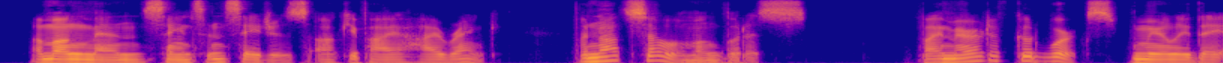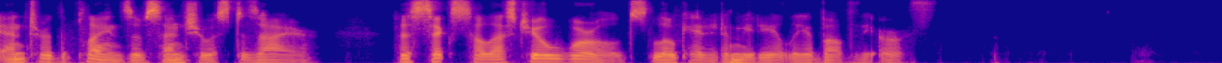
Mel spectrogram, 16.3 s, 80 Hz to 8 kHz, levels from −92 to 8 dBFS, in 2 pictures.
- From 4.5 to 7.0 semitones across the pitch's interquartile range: No, average, 2.7 semitones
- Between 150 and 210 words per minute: No, slow, 135 wpm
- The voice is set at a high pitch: No, low, 100 Hz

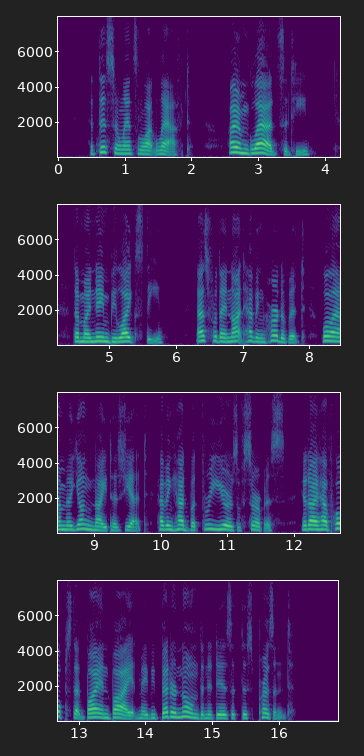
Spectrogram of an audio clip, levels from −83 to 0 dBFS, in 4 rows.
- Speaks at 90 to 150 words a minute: No, average, 200 wpm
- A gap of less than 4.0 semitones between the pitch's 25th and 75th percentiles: Yes, average, 3.6 semitones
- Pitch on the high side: Yes, high, 225 Hz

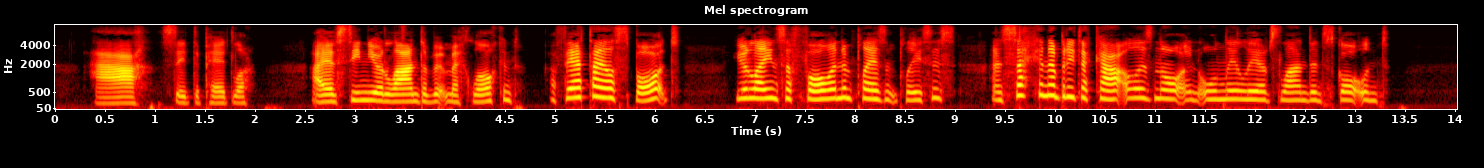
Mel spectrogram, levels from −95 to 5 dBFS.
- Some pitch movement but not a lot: No, wide, 5.8 semitones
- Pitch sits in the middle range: No, very high, 260 Hz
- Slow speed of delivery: No, average, 150 wpm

